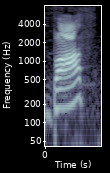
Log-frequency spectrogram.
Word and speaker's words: Bothroyd: If you saw the pronunciation guide, which I did from Wake Forest, B-A-H-T-H, would you say that's Both? – Both, yeah.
